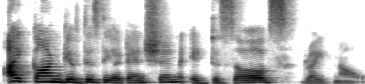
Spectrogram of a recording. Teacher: Stress on the word deserve.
